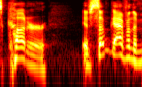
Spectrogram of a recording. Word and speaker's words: Qatar: Love the show, but just want to let you know it is pronounced Qatar." – Interesting. – And he spelled it out phonetically.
